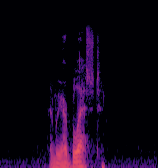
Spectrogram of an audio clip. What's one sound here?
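An elderly man speaks slowly and expressively into a microphone, heard through an online call.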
